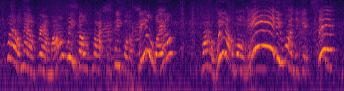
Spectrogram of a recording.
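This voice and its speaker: In a put-on character voice, a woman talks at a fairly slow pace with extremely high pitch, very wide pitch swings and big swings in loudness, over clear background noise. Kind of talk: amateur church play.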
